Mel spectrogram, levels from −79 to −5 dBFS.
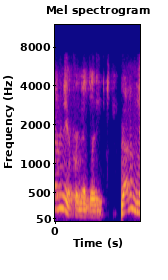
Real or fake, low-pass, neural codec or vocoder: fake; 7.2 kHz; codec, 16 kHz, 2 kbps, X-Codec, HuBERT features, trained on general audio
